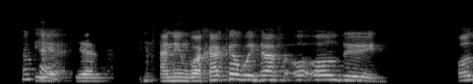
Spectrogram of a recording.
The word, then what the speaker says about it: Oaxaca: a lot of places there nice places so it's spelled uh h-u-a -co um o a x a CEO yeah Oaxaca the a a at the end with an X yeah oh wait Oaxaca okay yeah okay okay I love the mountains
